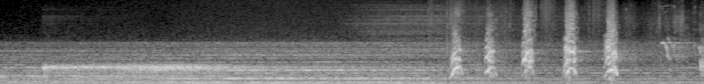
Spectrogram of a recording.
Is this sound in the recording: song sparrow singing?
no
